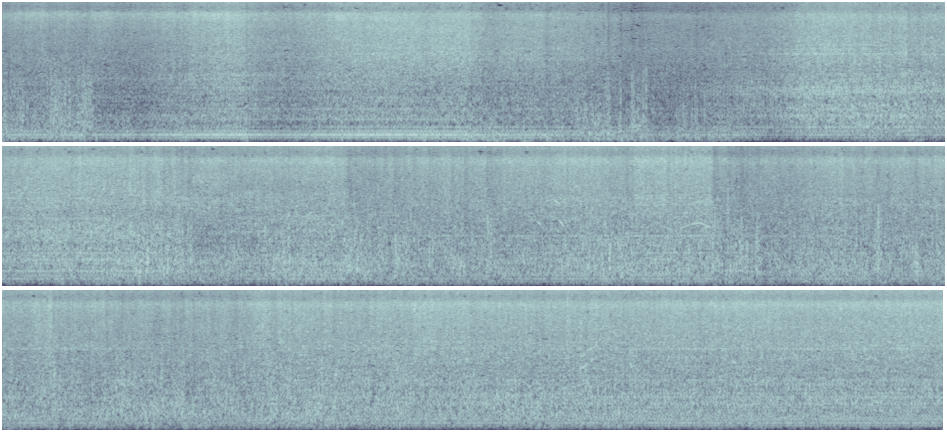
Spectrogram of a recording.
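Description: Inflatable boat's motor running steadily with a low hum, a little louder for a few seconds near the start, under wind buffeting the microphone and water rushing past the hull.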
